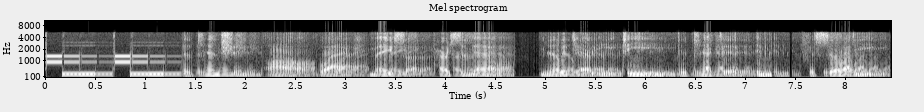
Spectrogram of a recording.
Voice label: allied announcement; sven; vox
